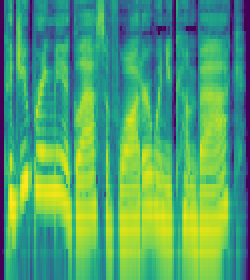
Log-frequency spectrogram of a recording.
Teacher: In natural speech, could you becomes could-ya, and glass of sounds like glassa.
